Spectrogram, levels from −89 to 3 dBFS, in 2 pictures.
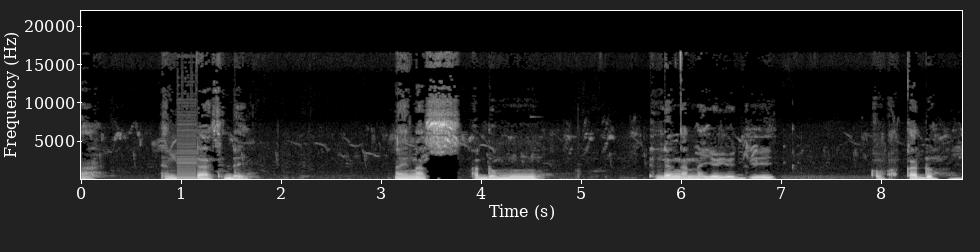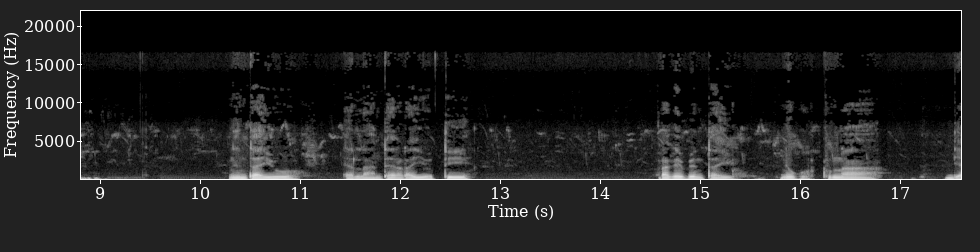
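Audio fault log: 0.96–1.15 s, system hang loop: a steady buzz at 100 Hz, as a single 10 ms slice of speech repeats exactly 19 times while the system froze and the sound hardware kept cycling the same buffer. Essentially no audio is skipped afterward.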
